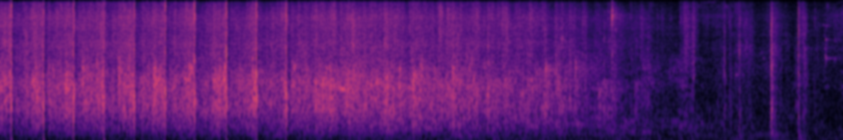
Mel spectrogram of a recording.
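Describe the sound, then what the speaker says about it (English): Audience applause at the New Hampshire Golf Hall of Fame induction ceremony, a steady patter of many hands filling the room for several seconds, then thinning into scattered claps with a few louder isolated ones near the end. "let's give a round of applause for our Birdie Boys Player of the Year, Ben Moran."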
